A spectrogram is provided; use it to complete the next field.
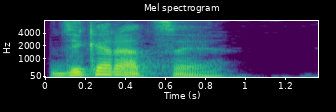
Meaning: decoration
- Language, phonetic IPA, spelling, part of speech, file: Russian, [dʲɪkɐˈrat͡sɨjə], декорация, noun, Ru-декорация.ogg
